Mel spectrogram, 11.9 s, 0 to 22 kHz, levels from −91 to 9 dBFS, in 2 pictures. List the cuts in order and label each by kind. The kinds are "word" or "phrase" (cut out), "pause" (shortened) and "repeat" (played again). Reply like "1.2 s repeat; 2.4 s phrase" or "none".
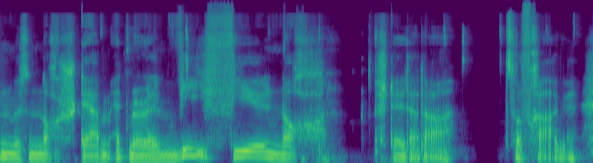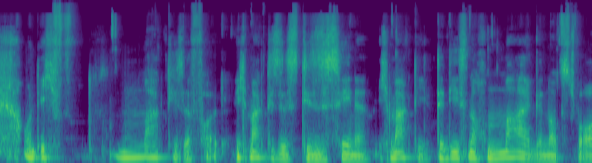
none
